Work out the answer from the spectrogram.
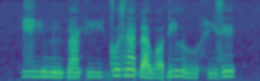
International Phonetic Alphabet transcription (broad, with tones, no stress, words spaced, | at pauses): ɣiː˨m ĩ˨ ɡ͡bã˨kiː˨ ɡo˦zã˦ɗa˨ wɔ˨ɗi˦luː˨ hi˨zɪ˦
